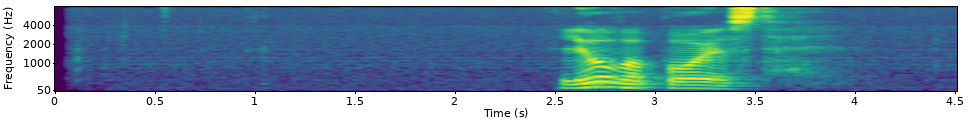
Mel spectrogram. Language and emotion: Russian, neutral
